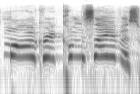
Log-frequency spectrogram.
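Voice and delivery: high calling out; mock plea for help. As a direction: call for rescue playfully. Calling for the real host.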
